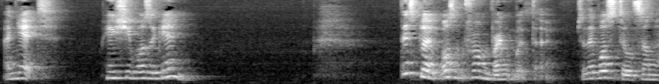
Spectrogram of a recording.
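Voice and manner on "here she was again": ordinary delivery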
